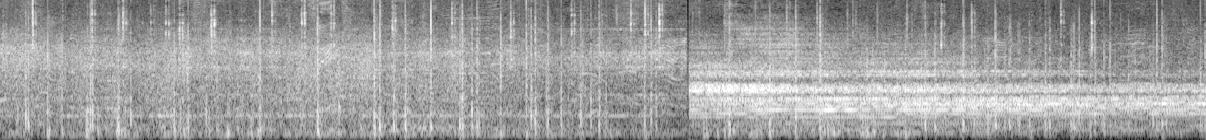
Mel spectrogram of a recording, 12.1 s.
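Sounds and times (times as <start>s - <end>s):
fireworks bangs and crackles: 0.0s - 12.0s
steady tone: 6.8s - 12.0s.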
